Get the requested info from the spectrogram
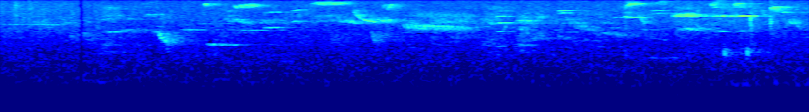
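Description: Faint, scattered high chirps and short whistles like small birds calling, over a quiet room tone.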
